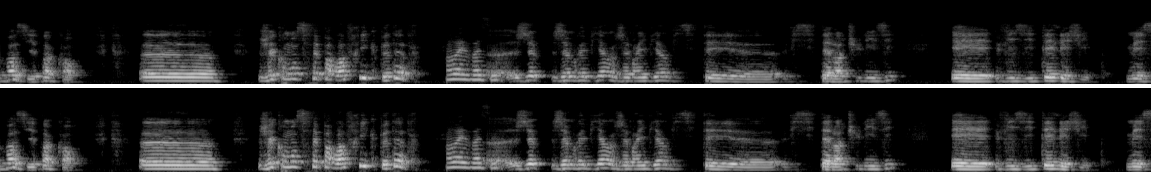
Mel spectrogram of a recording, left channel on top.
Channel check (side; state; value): both; normal; correlation 0.72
